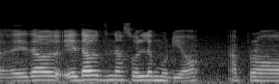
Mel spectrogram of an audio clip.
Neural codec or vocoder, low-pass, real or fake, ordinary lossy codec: none; 7.2 kHz; real; none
